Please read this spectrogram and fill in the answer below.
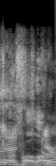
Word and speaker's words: Garafolo: It doesn't rhyme with Garoppolo. It's Garofalo.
